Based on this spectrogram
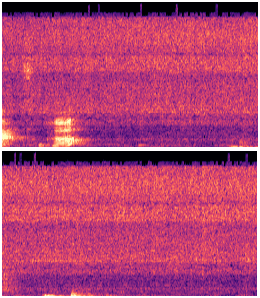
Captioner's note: water gushing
